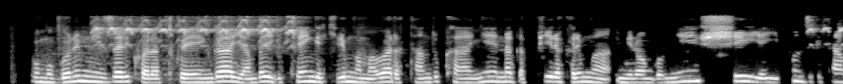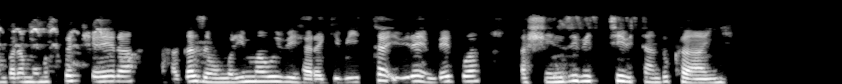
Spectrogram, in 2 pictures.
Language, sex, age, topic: Rundi, female, 36-49, agriculture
